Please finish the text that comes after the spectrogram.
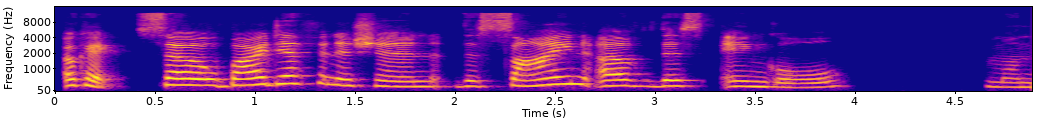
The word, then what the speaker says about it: sine: So this word is pronounced sine, like a stop sign. And the abbreviation for it is S-I-N. We don't say sin. It does look like sin, but that is pronounced sine. So when you see this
